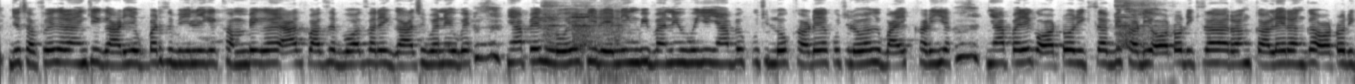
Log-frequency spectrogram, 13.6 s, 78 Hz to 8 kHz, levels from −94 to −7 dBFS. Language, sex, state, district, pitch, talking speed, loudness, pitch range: Hindi, female, Bihar, Saharsa, 250 Hz, 260 wpm, -13 LUFS, 240-255 Hz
